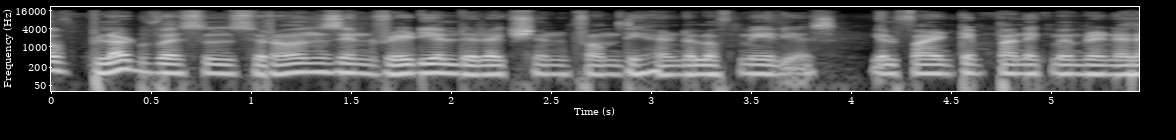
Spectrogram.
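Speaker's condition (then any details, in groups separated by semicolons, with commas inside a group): No condition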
